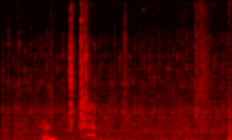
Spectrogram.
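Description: Short snatches of people's voices, one rising call about half a second in and another just before the one-second mark, over a steady low hum of an engine running nearby.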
